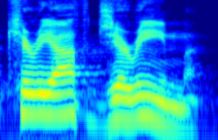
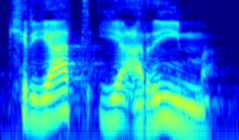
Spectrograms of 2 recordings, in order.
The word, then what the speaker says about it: Kiriath Jearim: So they sent the messengers to the inhabitants of Kiriath Jearim. I mispronounced that on purpose because the Hebrew way is just a little more difficult sounding. Kiriath Yearim would be the right way.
